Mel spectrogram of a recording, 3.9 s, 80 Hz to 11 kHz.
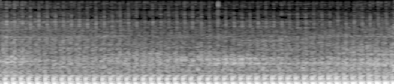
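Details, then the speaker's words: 2008 Honda TRX700XX, fuel injected, idling in neutral after a new flywheel was installed. Even, regular thumping of about three pulses a second holds a steady rhythm; the engine fired right up and sounds healthy at idle. "Battery is a tight fit in there so I installed that flywheel stayed her put it back together and she fired right up sounds pretty good go ahead and listen to this baby purr"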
